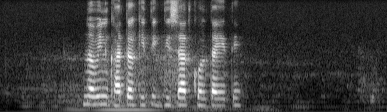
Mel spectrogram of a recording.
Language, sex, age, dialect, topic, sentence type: Marathi, female, 31-35, Varhadi, banking, question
